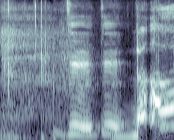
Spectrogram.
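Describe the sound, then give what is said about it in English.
A person imitates a dog barking, making a few short, throaty, voiced barks that grow louder toward the end. “I will bark at you.”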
